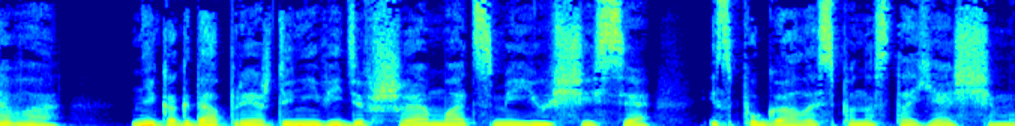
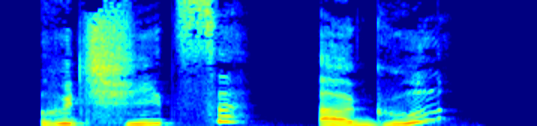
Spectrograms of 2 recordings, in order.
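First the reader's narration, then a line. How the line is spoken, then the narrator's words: Bursting into laughter. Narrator (Russian): Дона Нана расхохоталась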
